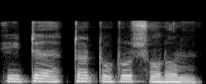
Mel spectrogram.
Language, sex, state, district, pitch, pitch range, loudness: Bengali, male, West Bengal, Cooch Behar, 130 Hz, 120-135 Hz, -13 LUFS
